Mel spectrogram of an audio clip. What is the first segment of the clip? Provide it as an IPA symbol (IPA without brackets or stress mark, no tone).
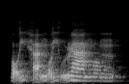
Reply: ɔ̰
